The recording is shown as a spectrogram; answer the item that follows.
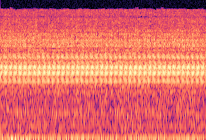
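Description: Steady electrical mains hum with faint, steady high-pitched whine tones over it.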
